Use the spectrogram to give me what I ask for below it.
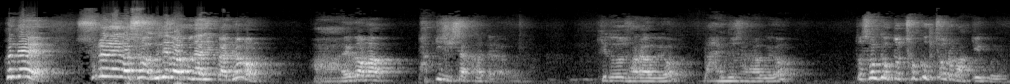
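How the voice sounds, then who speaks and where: High-voiced man preaching in an echoey hall. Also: moderate pace. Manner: animated, repetitive, laughing often. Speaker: youth pastor. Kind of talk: sermon. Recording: very echoey, distant mic.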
